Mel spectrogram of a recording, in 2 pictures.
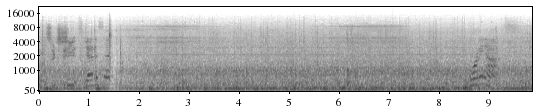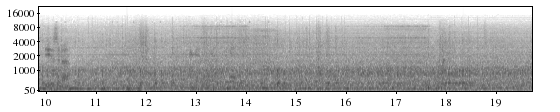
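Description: Cabin equipment hums steadily and low.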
